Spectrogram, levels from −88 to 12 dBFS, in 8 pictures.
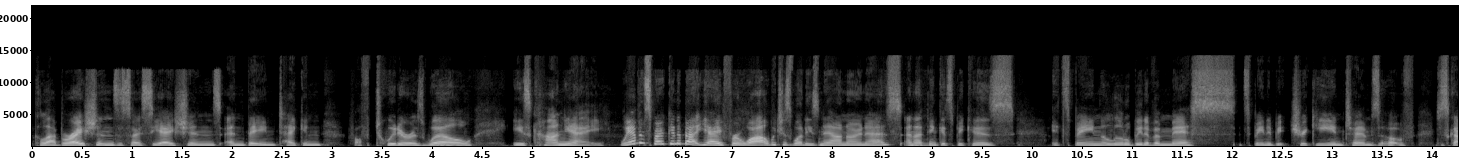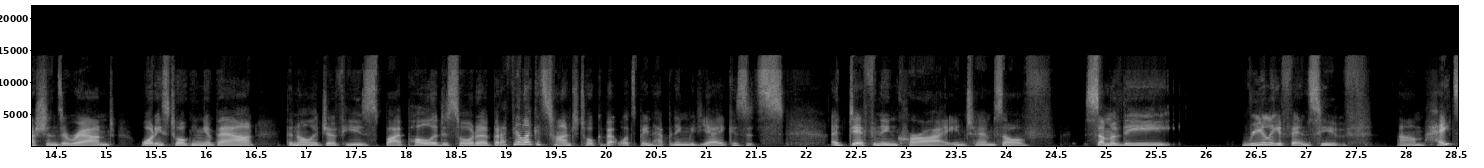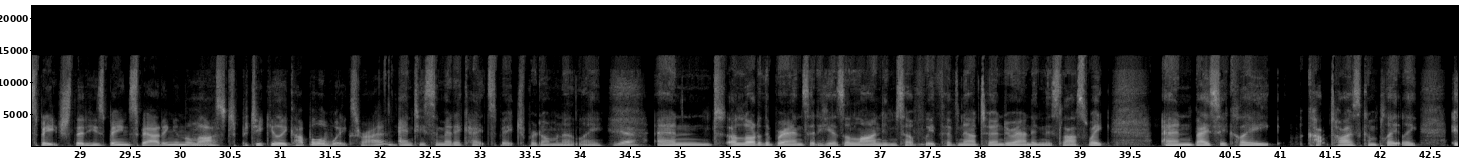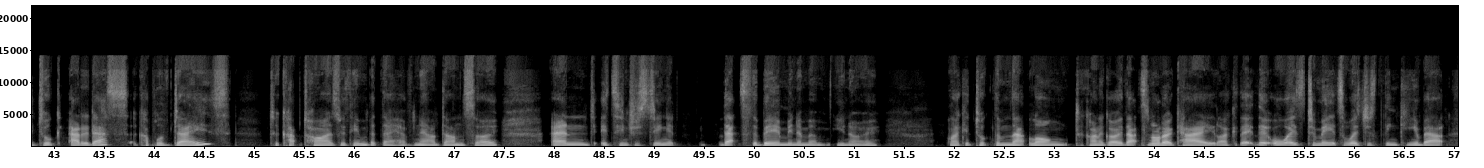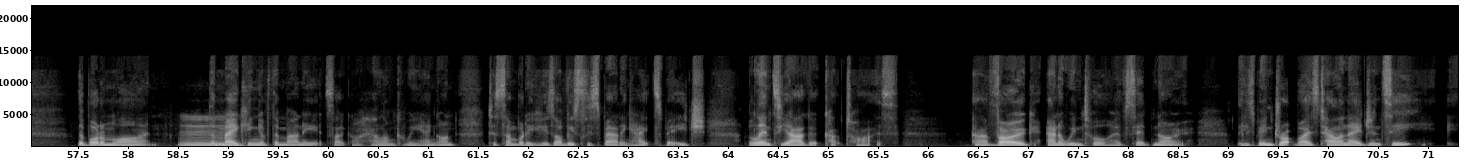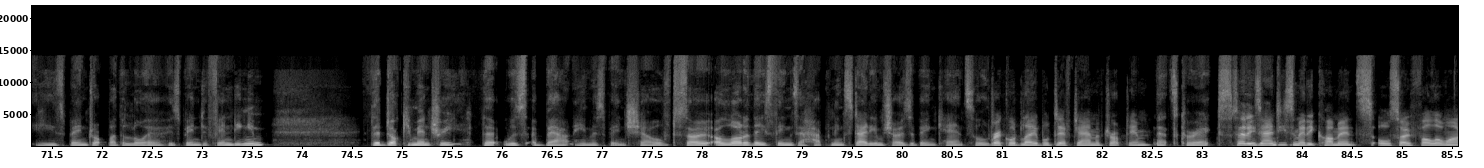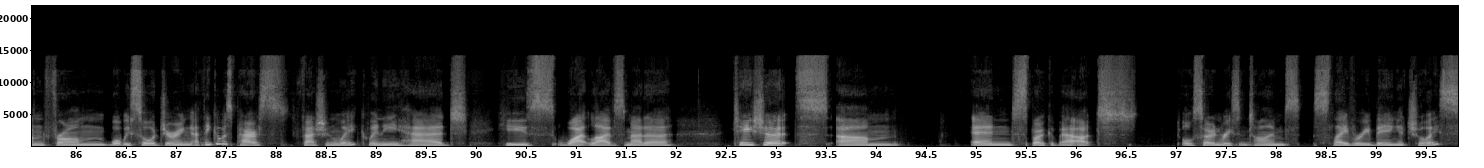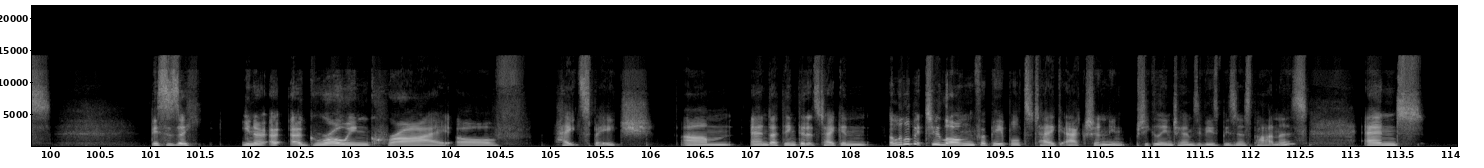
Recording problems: garbled, watery; slightly; nothing above 14 kHz

